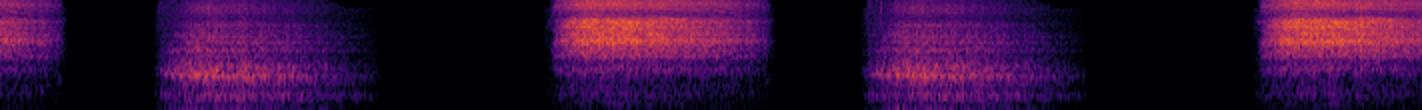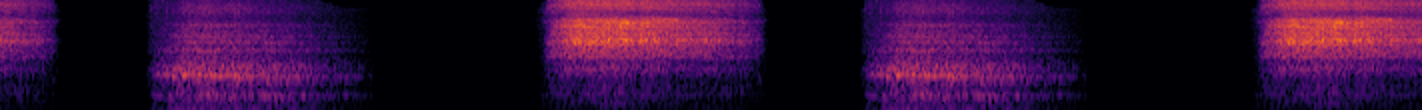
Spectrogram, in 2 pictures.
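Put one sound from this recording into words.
A man breathes in and out heavily in a steady rhythm.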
